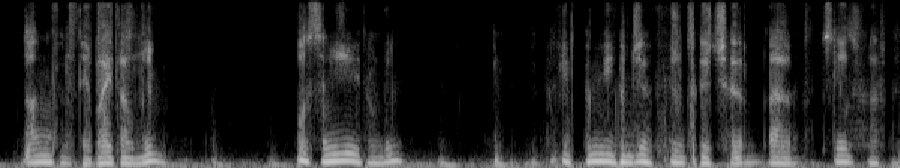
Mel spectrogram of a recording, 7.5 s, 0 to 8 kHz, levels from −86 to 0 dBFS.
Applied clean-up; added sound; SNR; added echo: neural diffusion model UNIVERSE++.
